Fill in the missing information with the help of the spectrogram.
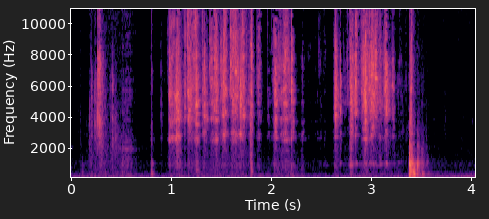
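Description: A handful of dice rattles and clatters in several bursts of shaking and tumbling, ending with a sharp clack as they land; no one speaks.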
